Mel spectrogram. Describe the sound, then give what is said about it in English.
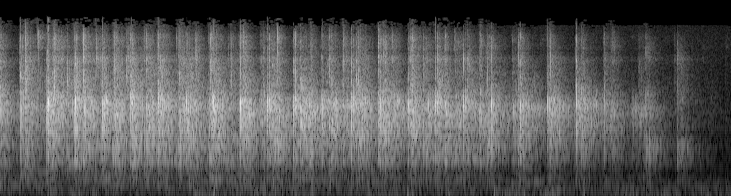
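An audience claps to welcome a woman onto the stage at a live event, with many quick claps in a steady, regular beat that carry on throughout and fade out at the end. “Can y'all give her a hand clap?”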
